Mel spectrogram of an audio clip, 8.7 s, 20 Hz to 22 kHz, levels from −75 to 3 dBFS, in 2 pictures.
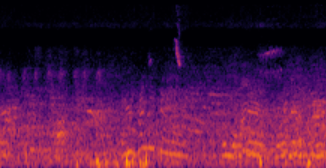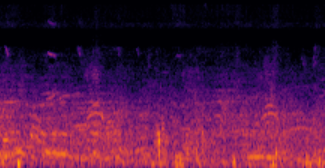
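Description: Nothing technically wrong turns up anywhere in this recording of sounds, so there's no problem to point to.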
